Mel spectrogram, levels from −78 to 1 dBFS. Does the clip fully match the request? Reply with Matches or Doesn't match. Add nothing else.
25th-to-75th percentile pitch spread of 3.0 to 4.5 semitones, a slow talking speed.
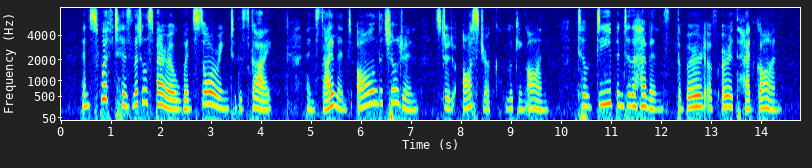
Doesn't match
